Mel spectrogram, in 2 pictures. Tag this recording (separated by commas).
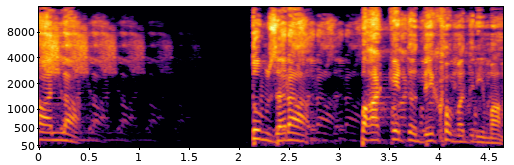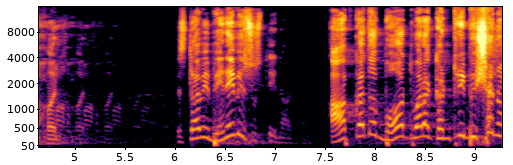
Speech, man speaking, monologue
